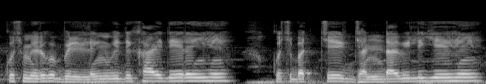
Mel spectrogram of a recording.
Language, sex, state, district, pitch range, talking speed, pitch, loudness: Hindi, male, Madhya Pradesh, Katni, 130-155 Hz, 185 wpm, 145 Hz, -16 LUFS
